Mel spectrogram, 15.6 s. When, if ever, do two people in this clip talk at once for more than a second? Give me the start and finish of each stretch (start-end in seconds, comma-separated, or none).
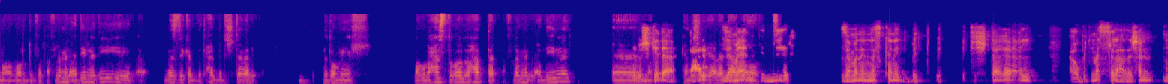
8.4-10.3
